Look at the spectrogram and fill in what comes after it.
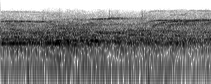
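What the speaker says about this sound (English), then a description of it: "Crowd loves it." A pro boxing arena crowd cheers and applauds steadily, a broad wash of noise with whoops rising through it, while a commentator's voice runs over the top.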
